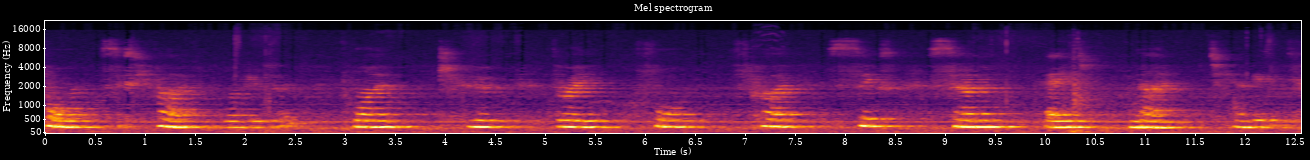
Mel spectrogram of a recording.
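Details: Patient with spasmodic dysphonia, a focal laryngeal dystonia, counting aloud; on certain words the larynx opens, so the voice suddenly turns breathy and cuts out. Abductor spasmodic dysphonia.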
